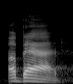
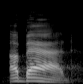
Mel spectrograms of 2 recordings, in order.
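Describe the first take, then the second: The two takes are said the same way.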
